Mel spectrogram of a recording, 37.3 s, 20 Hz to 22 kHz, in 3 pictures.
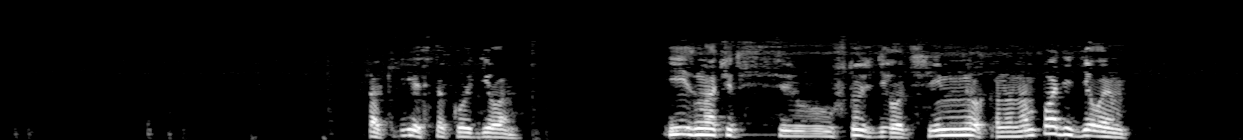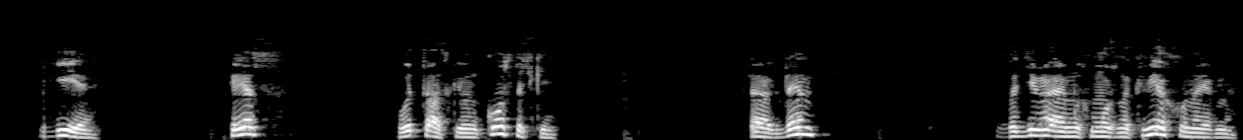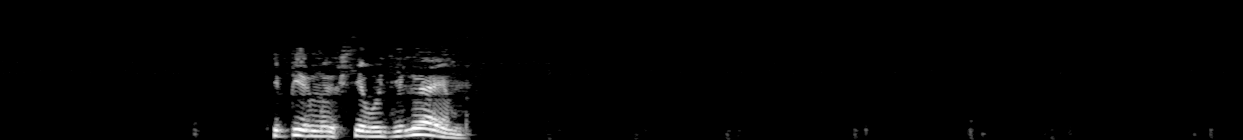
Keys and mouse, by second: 0.4 shift+click, 1.8 shift+click, 3.4 middle click, 5.4 KP_1, 9.8 KP_7, 13.0 e, 18.8 KP_1, 21.4-23.8 drag, 24.0-27.0 middle drag, 29.7 shift+click, 31.4 shift+click, 32.2 shift+click, 33.5 shift+click, 34.7 shift+click, 35.5 shift+click, 36.9 shift+click.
